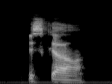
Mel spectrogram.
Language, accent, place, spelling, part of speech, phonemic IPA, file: French, France, Lyon, escarre, noun, /ɛs.kaʁ/, LL-Q150 (fra)-escarre.wav
- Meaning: eschar, bedsore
